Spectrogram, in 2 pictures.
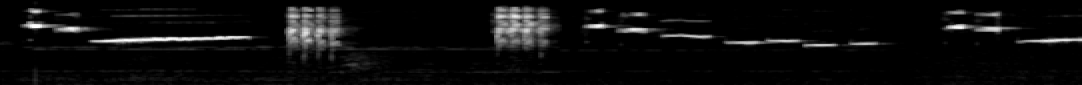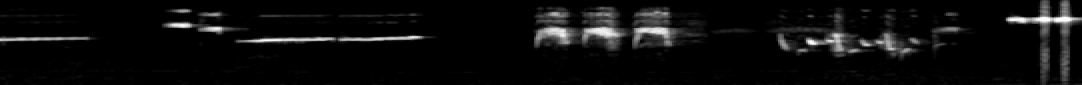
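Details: Unique-sounding song of a little pied flycatcher, used to lure white-rumped shama: long thin rising whistles repeated several times, mixed with short high notes, faint clicks and a few rapid buzzy trills near the end.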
